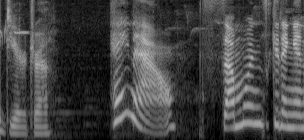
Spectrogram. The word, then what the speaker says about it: Deirdre: it or something hi didi dear dra i know it's got that tricky second syllable but i figured it out by age two don't give up you'll get there sorry hi deirdre hey now someone's getting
